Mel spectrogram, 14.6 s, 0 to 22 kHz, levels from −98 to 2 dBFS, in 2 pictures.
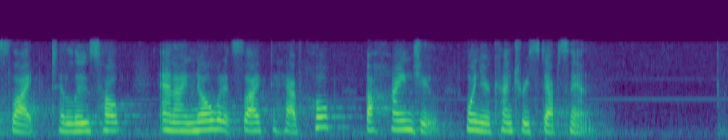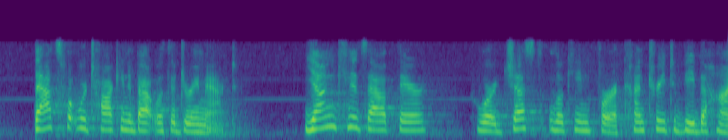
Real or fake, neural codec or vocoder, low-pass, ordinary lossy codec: real; none; 7.2 kHz; Opus, 16 kbps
